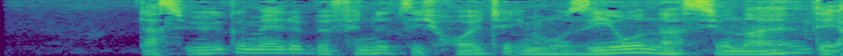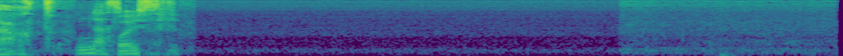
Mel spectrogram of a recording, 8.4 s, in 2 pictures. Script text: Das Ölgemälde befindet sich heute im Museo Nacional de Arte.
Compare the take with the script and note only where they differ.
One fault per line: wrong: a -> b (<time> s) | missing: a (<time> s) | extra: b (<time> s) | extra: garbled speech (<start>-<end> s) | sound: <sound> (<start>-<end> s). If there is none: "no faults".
extra: garbled speech (4.6-5.1 s)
